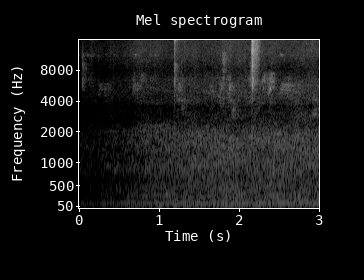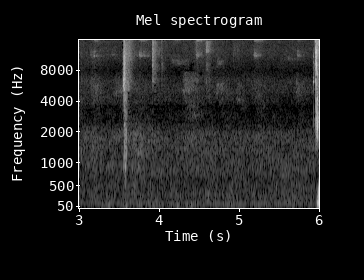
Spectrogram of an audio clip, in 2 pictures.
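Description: Faint steady background noise with a low hum, broken by two brief clicks; a voice starts right at the end.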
